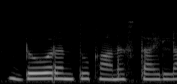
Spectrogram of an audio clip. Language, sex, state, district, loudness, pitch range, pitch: Kannada, female, Karnataka, Bijapur, -34 LUFS, 240-260 Hz, 250 Hz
